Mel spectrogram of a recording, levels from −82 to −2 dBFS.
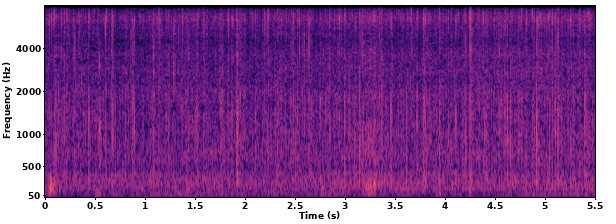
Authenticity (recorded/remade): recorded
